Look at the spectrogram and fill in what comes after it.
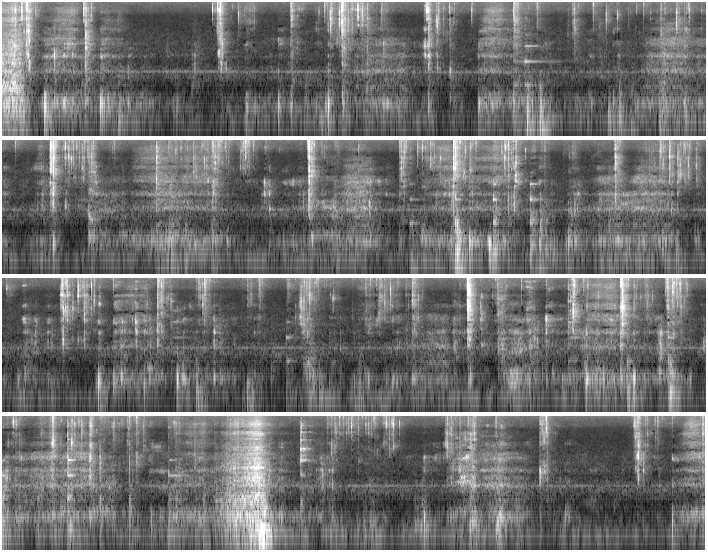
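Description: Close-up eating sounds: chewing a mouthful of rice and meat, with light clicks of wooden chopsticks against a ceramic bowl. One louder brief sound comes a few seconds before the end.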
